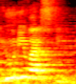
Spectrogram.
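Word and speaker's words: university: देखिए मैंने आप लोगों के सामने अब देखो अगर हम इसको पढ़े तो यूनिवर्सिटी इसको जब हम पढ़ेंगे तो ये लिखा जाएगा यूनिवर्सिटी यूनिवर्सिटी अगर हम इसको पढ़ेंगे तो ये यूनिवर्सिटी हमने लिख दिया।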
